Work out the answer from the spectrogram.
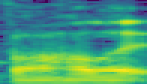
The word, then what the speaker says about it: VA-11 Hall-A: Okay, but it's very important that Valhalla is spelled VA-11 HALL-A.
